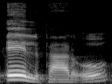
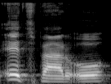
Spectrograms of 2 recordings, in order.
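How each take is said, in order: First: ال lifted with a rise, not ات; stress on ال. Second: ات lifted with a rise, not ال; stress on ات. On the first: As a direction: lean on the word ال in ال پرعو. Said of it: "بلکه گفته ات پرعو". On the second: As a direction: lean on the word ات in ات پرعو. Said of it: "نگفته ال پرعو". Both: Shown as a demonstration.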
